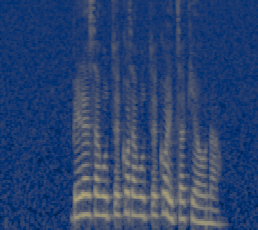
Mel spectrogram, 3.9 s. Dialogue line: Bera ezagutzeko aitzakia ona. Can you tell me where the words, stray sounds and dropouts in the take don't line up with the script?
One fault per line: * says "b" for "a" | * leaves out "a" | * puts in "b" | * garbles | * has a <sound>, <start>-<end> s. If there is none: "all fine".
* puts in "ezagutzeko"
